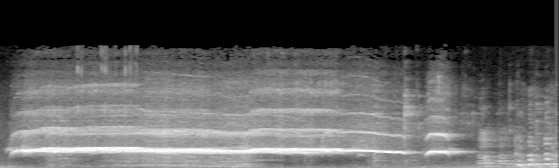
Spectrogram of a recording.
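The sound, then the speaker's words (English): A loud, piercing whistle holds one steady high note for about four seconds, then a shorter whistle blast follows, with faint crowd noise underneath; an audience whistling in answer to a question put to them. “So please whistle if you have ever used a sex toy.”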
